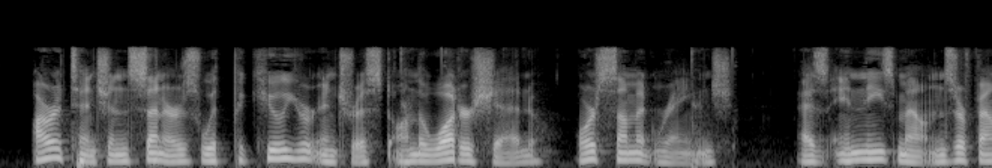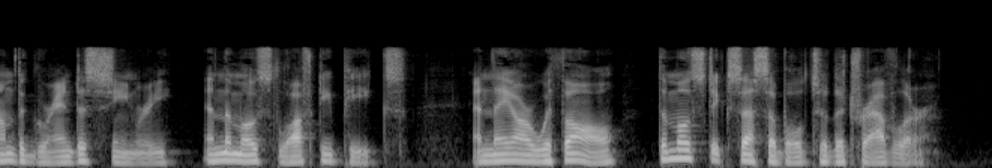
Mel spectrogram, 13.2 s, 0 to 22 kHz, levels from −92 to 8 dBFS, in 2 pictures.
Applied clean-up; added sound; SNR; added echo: neural mask model RNNoise.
